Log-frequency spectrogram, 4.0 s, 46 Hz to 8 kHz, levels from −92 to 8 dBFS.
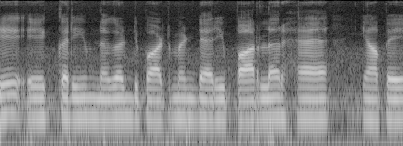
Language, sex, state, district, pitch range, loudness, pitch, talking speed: Hindi, male, Chandigarh, Chandigarh, 120-125 Hz, -17 LUFS, 125 Hz, 150 wpm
